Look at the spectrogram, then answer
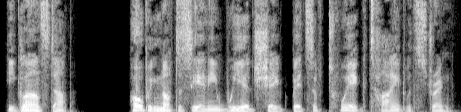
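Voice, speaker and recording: A man's voice: on the low side, normal speed, dry recording, clean studio sound. A man narrating a scripted thriller audiobook.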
